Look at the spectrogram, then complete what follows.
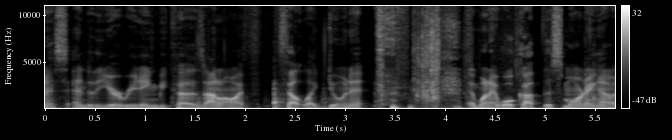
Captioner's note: laughs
